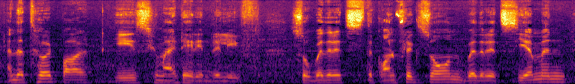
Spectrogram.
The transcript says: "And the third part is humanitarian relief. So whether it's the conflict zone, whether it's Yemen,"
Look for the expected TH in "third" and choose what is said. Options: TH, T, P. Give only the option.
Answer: T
